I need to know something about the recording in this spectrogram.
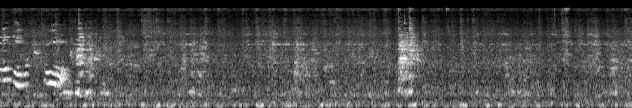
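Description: Small coin-operated kiddie ride turning, its motor and rotating platform making a steady low rumble. Voices are heard over it in the first two seconds, and a brief sharper sound comes about eight seconds in.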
